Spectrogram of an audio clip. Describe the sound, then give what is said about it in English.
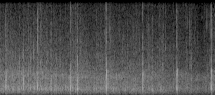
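Crowd applause greets a new church campus on its move-in day in a brand-new building. Dense, steady clapping runs throughout, with sharp individual claps standing out. No voices are heard. “Let's give it up for those guys.”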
